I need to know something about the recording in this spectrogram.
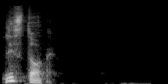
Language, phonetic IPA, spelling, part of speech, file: Russian, [lʲɪˈstok], листок, noun, Ru-листок.ogg
- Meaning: 1. diminutive of лист (list): small leaf, small sheet (of paper) 2. slip, sheet, paper 3. wall newspaper, document, poster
